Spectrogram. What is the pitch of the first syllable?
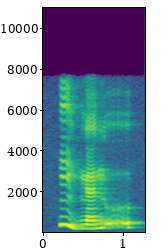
falling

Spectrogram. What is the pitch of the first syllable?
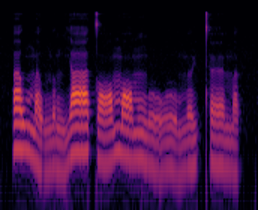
high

